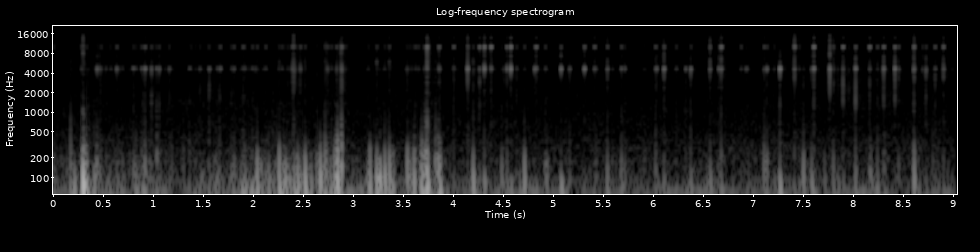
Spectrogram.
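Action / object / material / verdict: tap / ribbed glass candle holder / glass / none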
